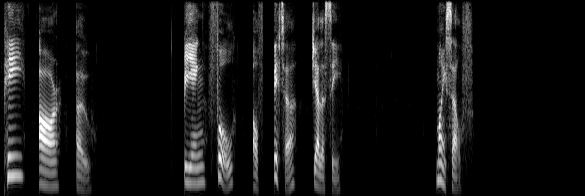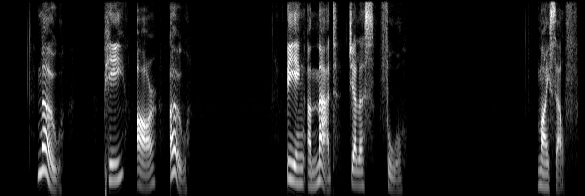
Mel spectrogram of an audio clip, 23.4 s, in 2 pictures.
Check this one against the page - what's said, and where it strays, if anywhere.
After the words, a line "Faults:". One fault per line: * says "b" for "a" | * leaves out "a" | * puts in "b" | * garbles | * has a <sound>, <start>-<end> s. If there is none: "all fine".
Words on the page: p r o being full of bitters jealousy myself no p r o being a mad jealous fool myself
p r o being full of bitter jealousy myself no p r o being a mad jealous fool myself
Faults:
* says "bitter" for "bitters"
